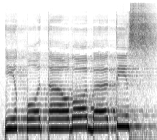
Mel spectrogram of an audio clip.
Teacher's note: Ro dibaca secara tafkhim karena berharokat fathah. Cara bacanya ro ditebalkan.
